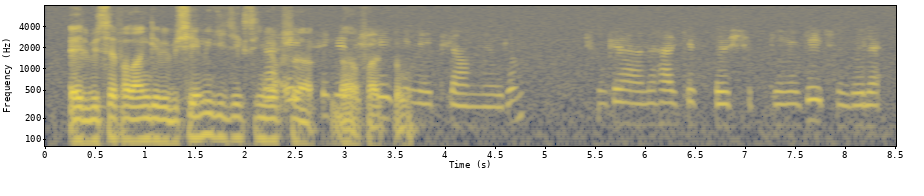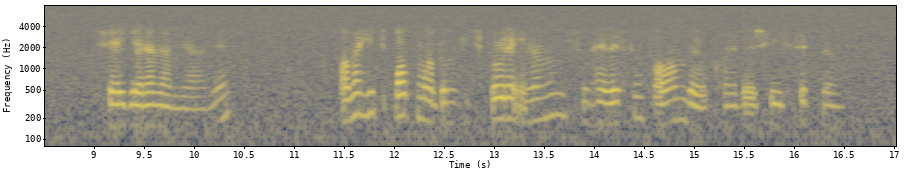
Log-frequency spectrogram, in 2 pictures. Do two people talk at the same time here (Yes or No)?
Yes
